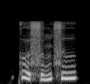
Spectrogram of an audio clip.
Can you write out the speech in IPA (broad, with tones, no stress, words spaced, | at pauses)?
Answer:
kɤ˥˩sɤ˧˥ŋsɹ̩˥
